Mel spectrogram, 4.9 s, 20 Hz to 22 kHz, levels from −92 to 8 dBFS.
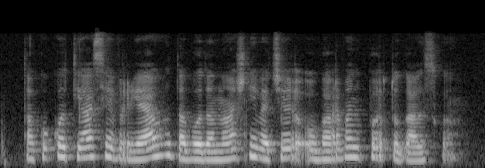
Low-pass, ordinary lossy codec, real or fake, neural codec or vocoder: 10.8 kHz; Opus, 64 kbps; real; none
